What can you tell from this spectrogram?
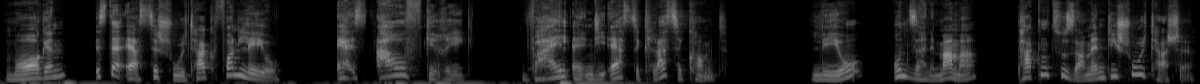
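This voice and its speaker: A woman reading a children's story aloud in a slow, expressive, sing-song manner. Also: on the low side.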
